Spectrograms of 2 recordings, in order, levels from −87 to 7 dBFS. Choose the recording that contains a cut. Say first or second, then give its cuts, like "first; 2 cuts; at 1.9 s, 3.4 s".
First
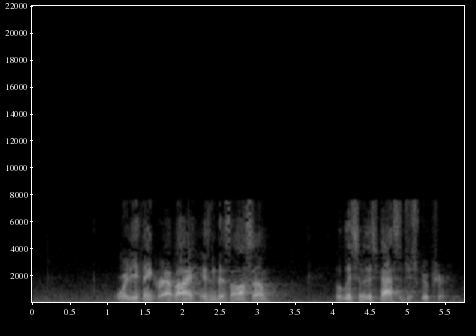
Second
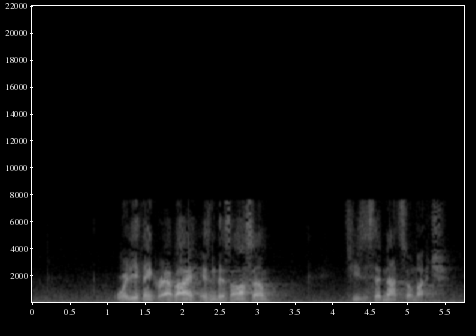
first; 1 cut; at 3.8 s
